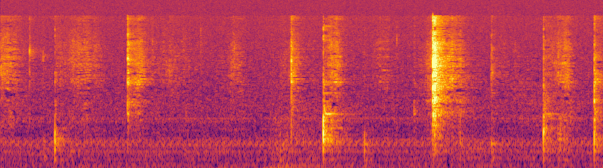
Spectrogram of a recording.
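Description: Faint scrapes and taps of a wooden spatula against a frying pan as cooked onion seasoning is pushed out into a bowl, a few separate knocks, the loudest about four seconds in.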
